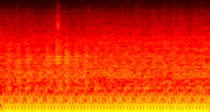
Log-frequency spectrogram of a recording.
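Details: Narrowboat diesel under way before the weed hatch check, owner expecting a fouled propeller: steady low throb with an even beat under load, no clear knock; running hard, possibly the prop dragging.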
